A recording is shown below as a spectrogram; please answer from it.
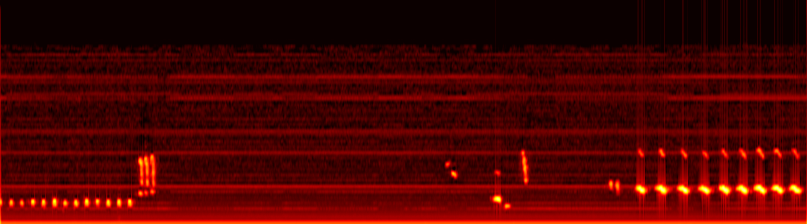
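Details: Common nightingale singing: a rapid run of low chipping notes, a high buzzy burst, scattered short notes after a long pause, then a steady series of clear piping whistles, about eight in a row.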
